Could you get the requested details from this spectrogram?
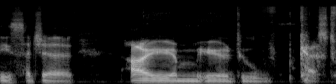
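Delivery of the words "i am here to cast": put-on movie villain voice. Describing a script featuring Dooku, doing a Dooku voice.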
